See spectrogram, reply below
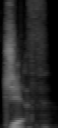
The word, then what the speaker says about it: GIF: One, it should be a hard G, because the G stands for graphic. – Uh-huh. – So the only reason why he's saying that it's GIF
